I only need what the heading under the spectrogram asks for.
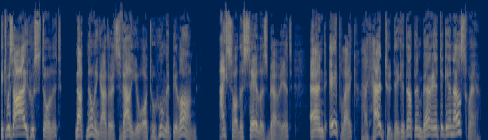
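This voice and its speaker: A man reading an audiobook, voicing a calm, decisive young man raised in the jungle who speaks plainly. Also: fairly high pitch, a little fast, dry recording, clean studio sound, pitched above the performer's own voice. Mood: firm. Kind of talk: audiobook character voice.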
